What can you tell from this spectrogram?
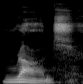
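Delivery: Ranch with a long British ah, rahnch. Shown as a demonstration. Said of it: "Should I say it anyway?".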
